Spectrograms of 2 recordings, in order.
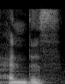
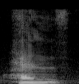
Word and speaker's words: hands: 일본어 방식으로 디귿을 드로 보는 것, 자음과 모음의 결합으로 보는 원리 때문에 핸드스 이렇게 발음하게 되는 것입니다. 그렇지만 실제로는 자음이 겹쳐 있는 이 소리가 hands. 자, 디귿은 거의 소리가 나지 않고요. 시옷만 약하게 소리가 나면서 표현되지요. 또한 그 과정에서 디귿을 거의 소리 내지 않기 때문에 hand 이 발음이 상당히 길어집니다. 에 발음이 길어지면서 hands 이렇게 표현되는 것이죠.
